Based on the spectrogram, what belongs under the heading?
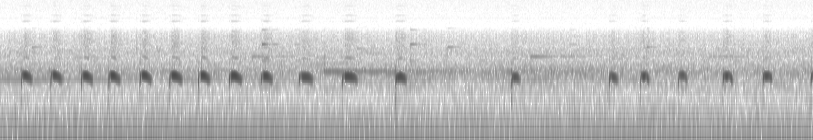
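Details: Week-old screech owl owlet at the nest during a feeding, giving short hooked notes in a rapid run of about three per second. The notes pause briefly midway, then resume more sparsely over a low steady hum.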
